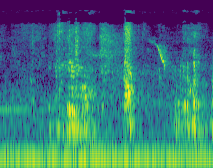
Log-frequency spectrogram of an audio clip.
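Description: Asian elephant feeding on chopped pumpkin: a few short noises from the animal and its food in the second half, including one sharp click and a brief falling squeak, over a steady low hum.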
